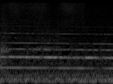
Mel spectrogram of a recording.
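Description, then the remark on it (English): An emergency vehicle siren holds a steady, sustained tone from outside, moderately loud and unbroken for the whole moment, with a low rumble of background noise and no one talking. “Why is every time we record, there's sirens or garbage trucks?”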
